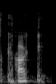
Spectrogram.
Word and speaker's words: CUK: I got a sponsorship coming up with this cuck company. Literally CU. It's CUK. That's all you're I did not come up with Yeah, it's in the official documentation. It's not pronounced differently.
